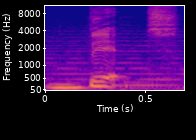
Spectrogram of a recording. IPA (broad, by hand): bit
